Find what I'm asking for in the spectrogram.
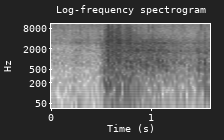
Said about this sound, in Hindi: बहुत बारिश हो रही थी और बिजली भी चमक रही थी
